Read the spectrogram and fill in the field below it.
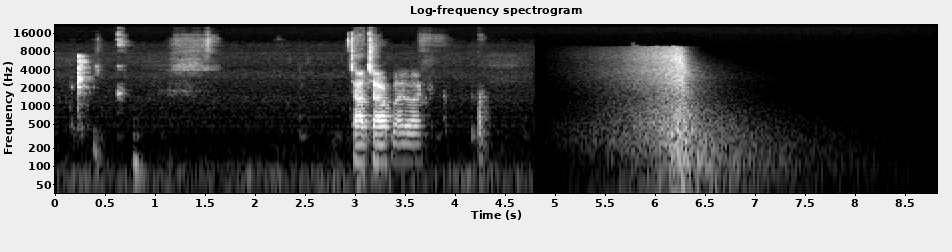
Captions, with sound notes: Ciao, ciao. - Bye-bye. (logo whooshing)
